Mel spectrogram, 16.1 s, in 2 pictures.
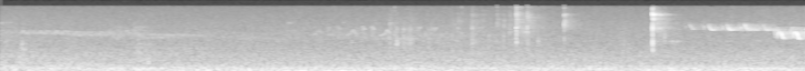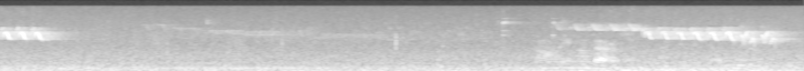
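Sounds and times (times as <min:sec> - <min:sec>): songbird trilling phrase: 0:07.1 - 0:08.6, 0:13.1 - 0:16.0.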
